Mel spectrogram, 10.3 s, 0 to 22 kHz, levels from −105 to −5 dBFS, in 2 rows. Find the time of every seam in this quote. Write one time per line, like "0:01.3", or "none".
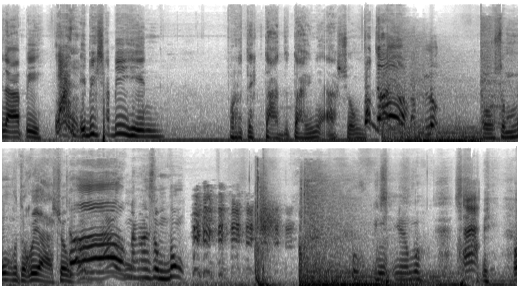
0:04.8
